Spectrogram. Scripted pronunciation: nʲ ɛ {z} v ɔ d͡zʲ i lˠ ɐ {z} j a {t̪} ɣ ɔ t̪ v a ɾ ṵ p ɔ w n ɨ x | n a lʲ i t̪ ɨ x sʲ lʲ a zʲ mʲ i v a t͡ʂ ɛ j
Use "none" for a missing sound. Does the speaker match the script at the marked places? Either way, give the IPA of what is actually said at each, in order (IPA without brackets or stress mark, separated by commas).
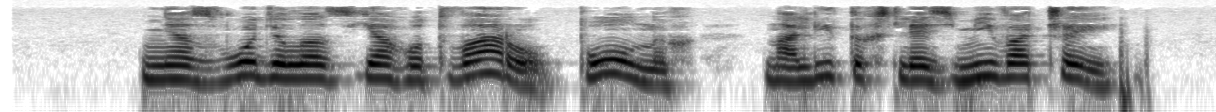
z, z, none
